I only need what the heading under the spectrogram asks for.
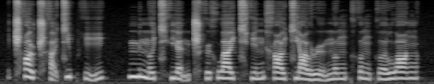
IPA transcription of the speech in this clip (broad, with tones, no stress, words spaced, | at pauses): ʈ͡ʂʰɑ˥˩ʊ̯ʈ͡ʂʰä̰˨˩t͡ɕi˥pʰḭ˨˩˦ | my˥˩nɤ˧˥ t͡ɕʰjɛ̰˨˩nʈ͡ʂʰɻ̩˦xwa˥ɪ̯t͡ɕʰi˧˥n xɑ˥ʊ̯t͡ɕjɑ˥˩ʊ̯ ɻɻ̩˨˩n̪ɤ˥ŋ kʰɤ˥˩ŋkɤ˧˥lwɑ˥ŋ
